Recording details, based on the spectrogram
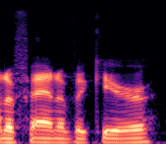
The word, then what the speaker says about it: Akira: And I don't know how to say it, but I guess it's Erica. I would say Erica, but I'm pretty sure it's pronounced some. – Akira? – That's number one. Akira, yeah, that's number one on this list.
